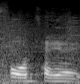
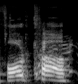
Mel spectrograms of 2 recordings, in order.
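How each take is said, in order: First: The name is spelled out as two letters. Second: The name is said as one word, car. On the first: The speaker calls it wrong. "I used to call it a Ford K A because it was less confusing" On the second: The speaker calls it right. "I think it's supposed to be pronounced car"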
